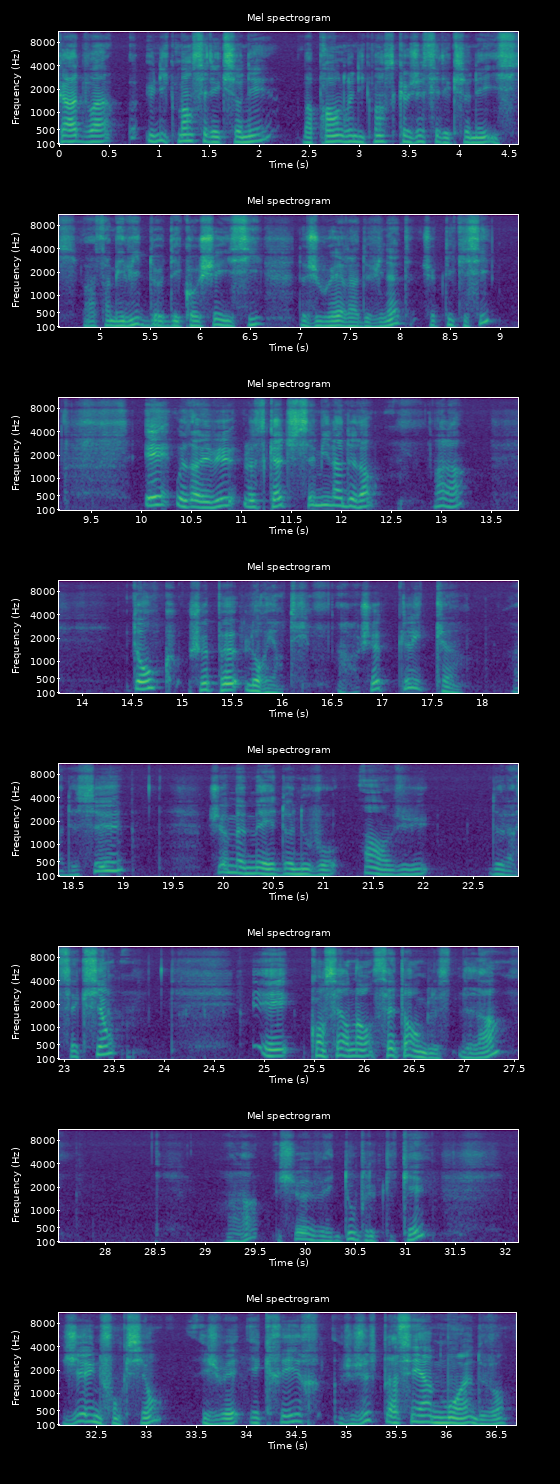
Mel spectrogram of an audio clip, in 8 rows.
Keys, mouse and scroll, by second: 8.3 click, 10.1-10.5 scroll down 2, 17.8 click, 19.0 right click, 22.7 click, 23.4-24.5 scroll up 2, 24.7-25.5 right drag, 25.7 scroll up 1, 27.6-29.4 drag, 30.4 click, 32.1 click, 34.7 click, 36.5 -.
